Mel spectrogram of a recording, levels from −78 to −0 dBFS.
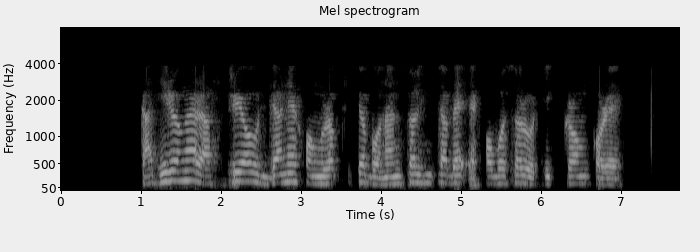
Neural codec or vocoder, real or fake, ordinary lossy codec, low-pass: none; real; AAC, 16 kbps; 7.2 kHz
